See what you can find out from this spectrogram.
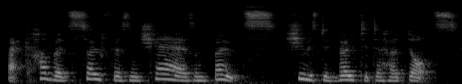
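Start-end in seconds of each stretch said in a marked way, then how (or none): none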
